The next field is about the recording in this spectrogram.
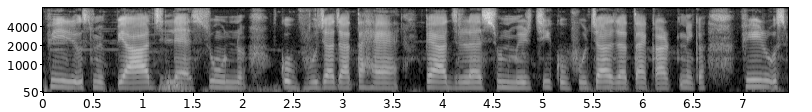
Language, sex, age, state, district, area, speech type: Hindi, female, 18-30, Bihar, Muzaffarpur, rural, spontaneous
